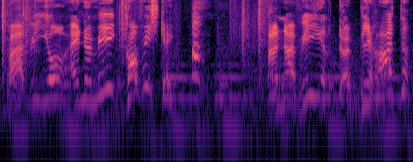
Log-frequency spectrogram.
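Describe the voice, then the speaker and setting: Shrill scheming pirate critter. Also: female voice, very animated, unhurried, vocal fry, heavily acted. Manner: bossy, giving crew orders. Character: scheming pirate critter, small mischievous villain. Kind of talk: French cartoon dubbing. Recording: music under the voice.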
